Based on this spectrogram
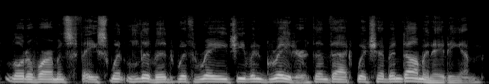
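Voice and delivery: ordinary delivery, nothing marked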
